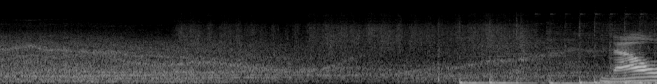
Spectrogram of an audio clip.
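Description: A train in the Sonic Adventure video game rumbles and rolls along with low mechanical drone and a rising whine near the end, moderately loud, over game music.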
